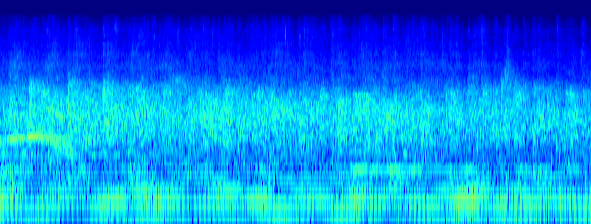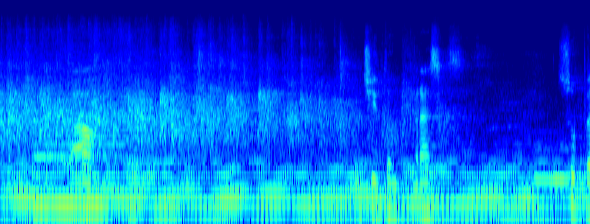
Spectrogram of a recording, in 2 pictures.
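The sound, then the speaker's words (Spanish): An audience gives a loud round of applause to the Lord, a dense wash of clapping that holds for several seconds before thinning out, with crowd voices mixed in and a low sustained musical tone underneath. “Si usted recibió, de un fuerte aplauso al Señor y los que están en casa.”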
